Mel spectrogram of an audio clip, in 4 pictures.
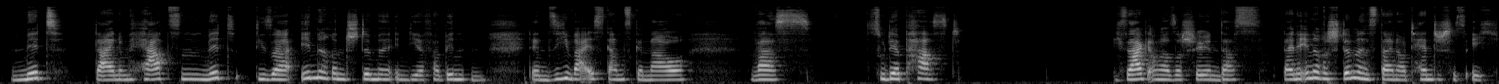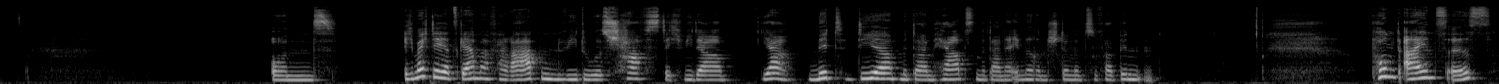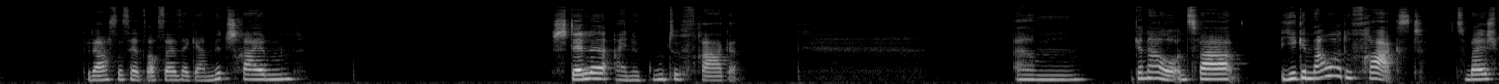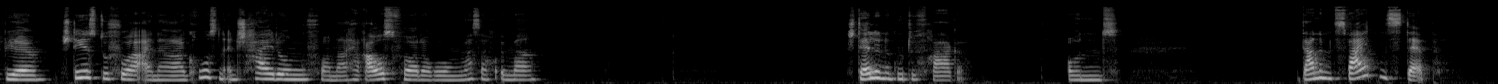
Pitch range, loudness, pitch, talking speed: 205-255 Hz, -27 LUFS, 225 Hz, 105 wpm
